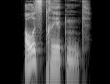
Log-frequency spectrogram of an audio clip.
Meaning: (verb) present participle of austreten; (adjective) 1. emergent 2. leaking 3. outgoing 4. migrating
- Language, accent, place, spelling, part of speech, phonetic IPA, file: German, Germany, Berlin, austretend, verb, [ˈaʊ̯sˌtʁeːtn̩t], De-austretend.ogg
